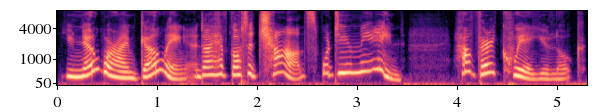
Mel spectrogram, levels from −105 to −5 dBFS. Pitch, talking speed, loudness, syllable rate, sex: 275 Hz, 225 wpm, -16 LUFS, 5.5 syllables/s, female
